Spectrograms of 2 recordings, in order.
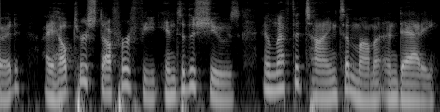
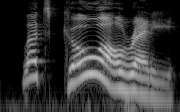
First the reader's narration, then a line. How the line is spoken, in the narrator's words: I cried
